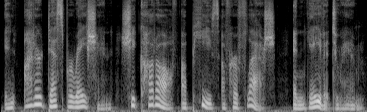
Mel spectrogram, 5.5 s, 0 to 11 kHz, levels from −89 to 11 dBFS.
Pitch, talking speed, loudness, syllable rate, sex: 135 Hz, 175 wpm, -17 LUFS, 4.3 syllables/s, female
